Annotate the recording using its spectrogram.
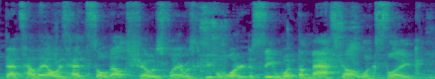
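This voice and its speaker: A man's voice: fairly high pitch, brisk, music in the background. A man making joking, rambling gameplay commentary, often searching for words.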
